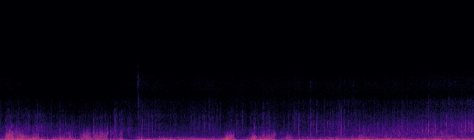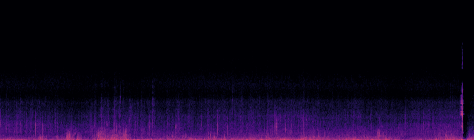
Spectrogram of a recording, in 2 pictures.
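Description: Wind buffets past, rushing and roaring.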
